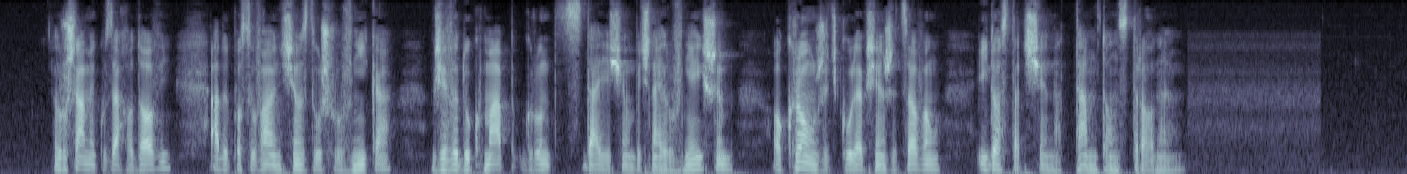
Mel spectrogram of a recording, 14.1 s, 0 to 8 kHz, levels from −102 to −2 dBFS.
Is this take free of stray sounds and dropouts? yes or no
yes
